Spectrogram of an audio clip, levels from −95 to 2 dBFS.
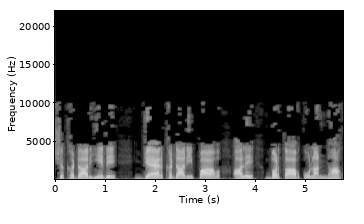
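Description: Throughout the speech, the signal has most likely passed through WMA compression at a low rate, and the damage is plainly audible, consistent with a bitrate around 32 kbps. The transform coder has too few bits, so quantisation noise smears across tens of milliseconds around each syllable and weak spectral detail is dropped entirely. Nothing survives above 10.1 kHz, which dulls sibilants. The result is a ringing, washy texture with a hiss that swells and fades along with the speech.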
